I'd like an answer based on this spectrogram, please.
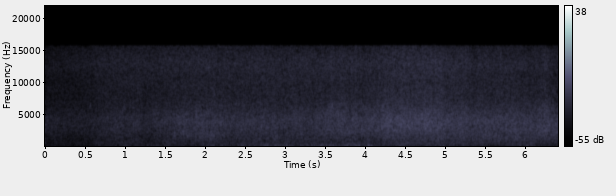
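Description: Gulf of Mexico surf washing in around the pier, a steady rush of small waves that grows louder over the first few seconds.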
